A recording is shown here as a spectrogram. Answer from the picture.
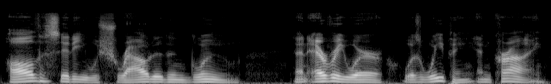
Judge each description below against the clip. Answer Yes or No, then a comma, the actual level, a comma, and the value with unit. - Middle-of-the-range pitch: No, low, 115 Hz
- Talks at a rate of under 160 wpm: Yes, average, 140 wpm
